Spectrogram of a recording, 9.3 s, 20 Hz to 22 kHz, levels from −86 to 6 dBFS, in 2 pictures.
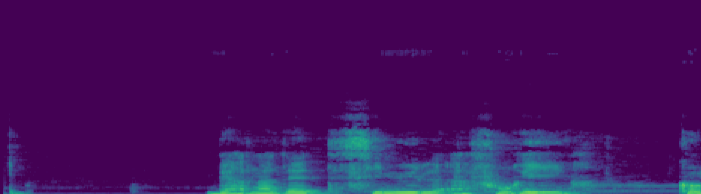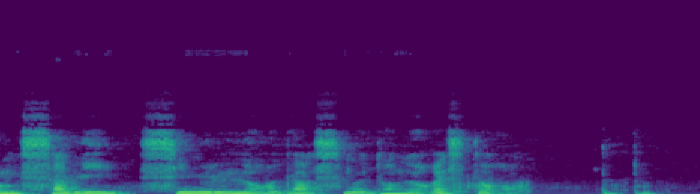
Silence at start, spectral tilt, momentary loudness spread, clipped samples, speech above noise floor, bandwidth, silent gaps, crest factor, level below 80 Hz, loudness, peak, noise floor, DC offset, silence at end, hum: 0.05 s; -6 dB/octave; 16 LU; under 0.1%; 48 dB; 7.8 kHz; none; 16 dB; -50 dBFS; -23 LUFS; -8 dBFS; -71 dBFS; under 0.1%; 0.3 s; none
